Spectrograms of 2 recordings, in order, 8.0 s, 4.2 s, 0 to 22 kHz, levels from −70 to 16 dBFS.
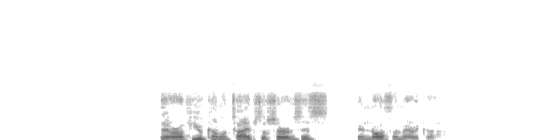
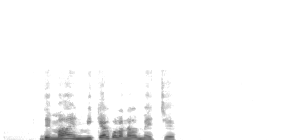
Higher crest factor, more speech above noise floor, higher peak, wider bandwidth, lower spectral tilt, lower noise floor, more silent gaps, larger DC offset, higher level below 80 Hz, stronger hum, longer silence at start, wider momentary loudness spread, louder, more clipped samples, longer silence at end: about the same, 20 dB vs 18 dB; first, 59 dB vs 55 dB; second, -10 dBFS vs -4 dBFS; second, 9.4 kHz vs 11 kHz; about the same, -5 dB/octave vs -6 dB/octave; first, -85 dBFS vs -74 dBFS; neither; neither; about the same, -74 dBFS vs -70 dBFS; neither; first, 2.4 s vs 0.6 s; about the same, 12 LU vs 14 LU; second, -27 LUFS vs -19 LUFS; neither; about the same, 1.5 s vs 1.6 s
